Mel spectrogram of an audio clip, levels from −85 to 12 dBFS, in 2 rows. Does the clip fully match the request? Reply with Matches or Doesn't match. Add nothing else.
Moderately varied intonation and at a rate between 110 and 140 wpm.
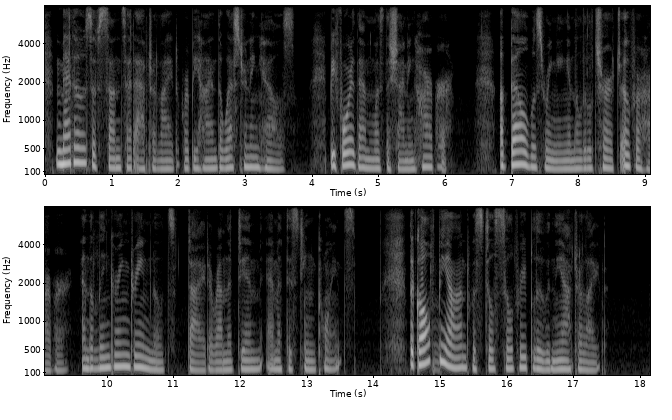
Doesn't match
